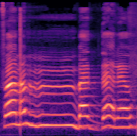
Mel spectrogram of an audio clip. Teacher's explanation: നമ്മുടെ മേലെ മുൻപല്ലിൻ്റെ അറ്റം താഴെ ചുണ്ടിൻ്റെ ഉൾവശത്ത് നനഞ്ഞ ഭാഗത്ത് വെച്ചിട്ട് ഉച്ചരിക്കുക കേട്ടോ. ലൈറ്റാക്കിയിട്ട് ഉച്ചരിക്കുക.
